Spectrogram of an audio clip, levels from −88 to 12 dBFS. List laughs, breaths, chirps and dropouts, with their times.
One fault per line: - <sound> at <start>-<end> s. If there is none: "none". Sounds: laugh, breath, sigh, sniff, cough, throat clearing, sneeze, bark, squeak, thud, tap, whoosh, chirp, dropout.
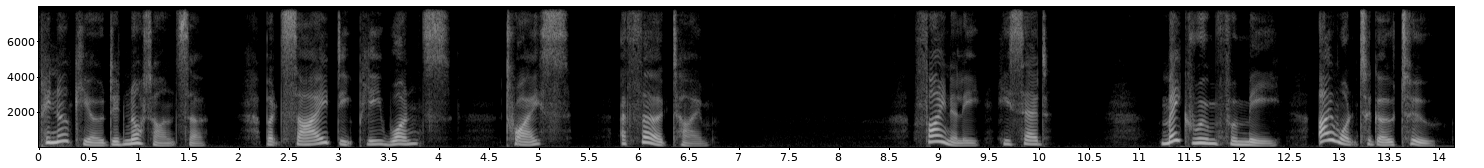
none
